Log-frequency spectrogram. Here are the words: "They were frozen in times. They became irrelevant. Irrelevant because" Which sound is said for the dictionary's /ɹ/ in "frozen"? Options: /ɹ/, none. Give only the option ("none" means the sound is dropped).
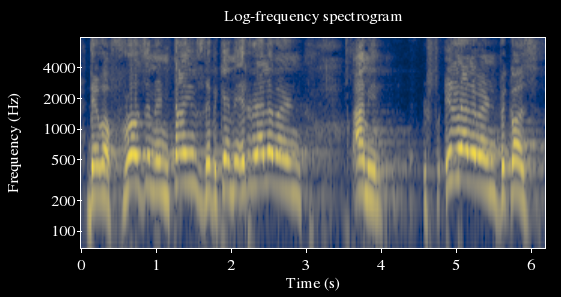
/ɹ/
